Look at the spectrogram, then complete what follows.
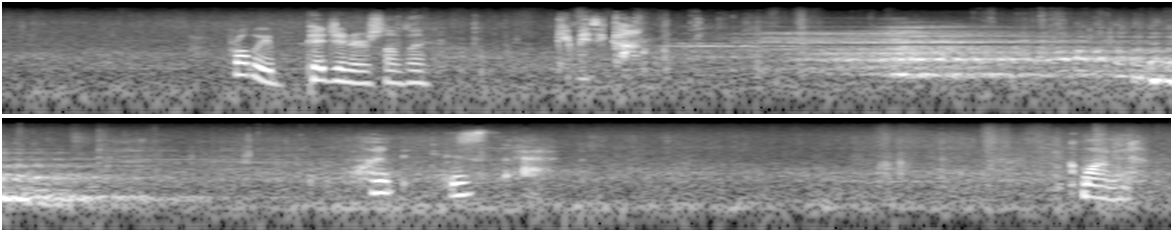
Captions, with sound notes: Probably a pigeon or something. Give me the gun. [ghostly warbling] What is that? Come on.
